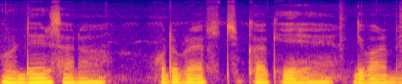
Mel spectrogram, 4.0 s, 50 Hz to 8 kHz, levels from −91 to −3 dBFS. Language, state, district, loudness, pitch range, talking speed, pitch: Hindi, Arunachal Pradesh, Papum Pare, -16 LUFS, 95-100 Hz, 105 wpm, 95 Hz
